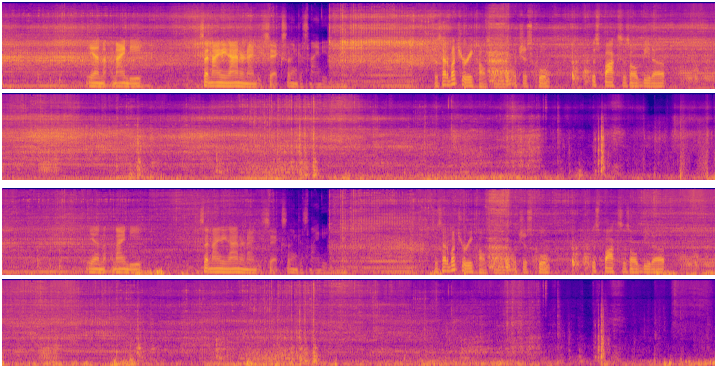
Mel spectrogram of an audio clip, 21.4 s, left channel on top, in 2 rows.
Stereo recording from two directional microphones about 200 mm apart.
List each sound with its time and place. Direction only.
0.0 s vehicle: 60° right (ahead or behind)
1.3 s speech: 5° right (ahead or behind)
2.1 s a sound: 60° right (ahead or behind)
3.0 s speech: 10° right (ahead or behind)
3.8 s speech: 55° right (ahead or behind)
5.2 s vehicle: 30° right (ahead or behind)
6.6 s speech: 15° right (ahead or behind)
7.3 s speech: 70° right (ahead or behind)
7.7 s speech: 15° right (ahead or behind)
8.4 s ratchet: 55° right (ahead or behind)
9.0 s speech: 10° right (ahead or behind)
9.6 s speech: 65° right (ahead or behind)
9.9 s a sound: 65° right (ahead or behind)
18.3 s coin: 65° right (ahead or behind)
